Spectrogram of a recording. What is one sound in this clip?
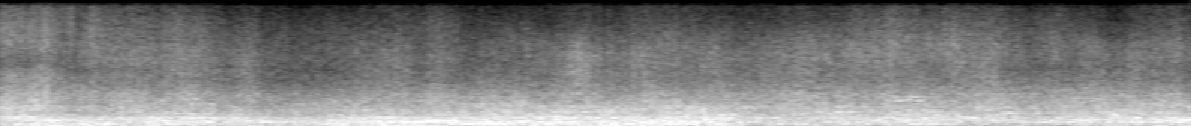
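Race car engines rise and fall in pitch as cars pass close by.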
